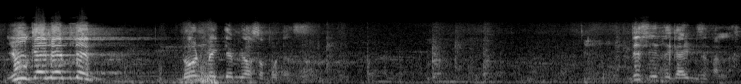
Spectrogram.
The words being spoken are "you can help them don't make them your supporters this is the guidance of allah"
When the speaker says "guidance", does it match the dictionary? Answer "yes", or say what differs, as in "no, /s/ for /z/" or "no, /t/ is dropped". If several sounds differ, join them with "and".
no, /n/ is dropped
